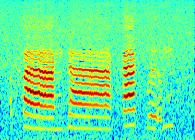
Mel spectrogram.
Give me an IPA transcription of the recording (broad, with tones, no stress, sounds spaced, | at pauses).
f aː˧˩ ŋ ɗ a̤ː˨˩ k a˦˥ k̚ l ə̰˧˥ m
